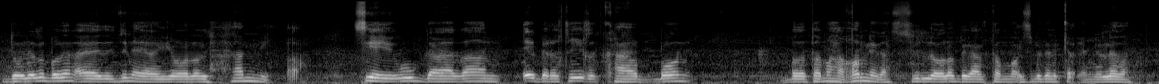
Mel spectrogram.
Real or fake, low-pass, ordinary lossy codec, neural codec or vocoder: fake; none; none; codec, 44.1 kHz, 2.6 kbps, SNAC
